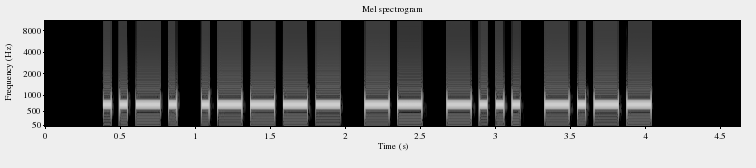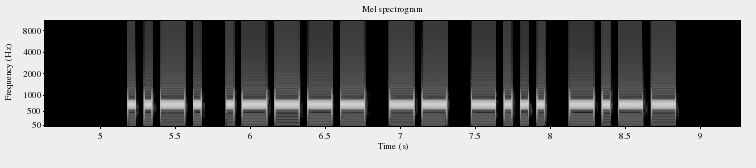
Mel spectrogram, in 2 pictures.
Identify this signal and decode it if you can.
Morse code, heard as a keyed tone, about 22 wpm, 700 Hz. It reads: F1MBY F1MBY
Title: DXCC-100 Call Signs - 5 Characters - Repeated 3x - 22wpm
